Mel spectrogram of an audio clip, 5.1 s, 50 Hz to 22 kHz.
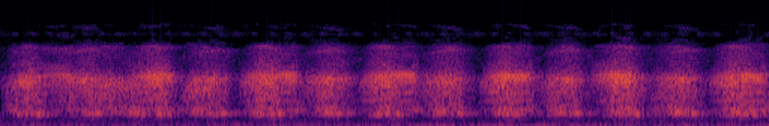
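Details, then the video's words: Chorus of tropical frogs singing through a tropical low near Driver, Northern Territory, Australia, December 2013, phone recording; rhythmic swelling calls repeating a little over once per second, broadband buzzy pulses with faint high hum overhead. "Tropical Storm Frogs Singing"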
